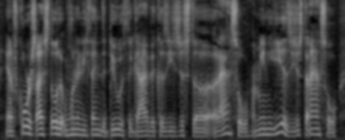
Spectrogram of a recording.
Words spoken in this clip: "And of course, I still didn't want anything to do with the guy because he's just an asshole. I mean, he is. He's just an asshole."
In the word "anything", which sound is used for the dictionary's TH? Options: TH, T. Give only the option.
TH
